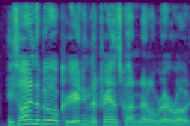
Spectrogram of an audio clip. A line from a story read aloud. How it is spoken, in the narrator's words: blurt out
